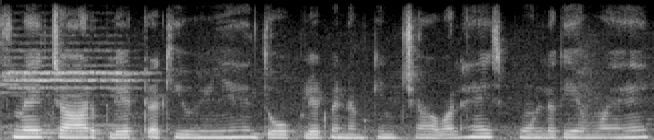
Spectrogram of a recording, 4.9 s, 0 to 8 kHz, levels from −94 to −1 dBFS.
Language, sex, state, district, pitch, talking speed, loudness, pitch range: Hindi, female, Uttar Pradesh, Lalitpur, 175 Hz, 205 wpm, -19 LUFS, 175-185 Hz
